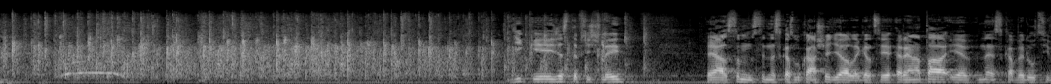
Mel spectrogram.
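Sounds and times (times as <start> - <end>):
audience applause: 0.0 - 6.3
speech: 5.2 - 6.4, 7.1 - 10.5.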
